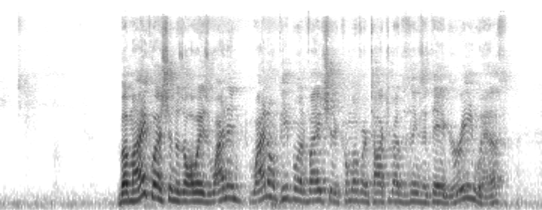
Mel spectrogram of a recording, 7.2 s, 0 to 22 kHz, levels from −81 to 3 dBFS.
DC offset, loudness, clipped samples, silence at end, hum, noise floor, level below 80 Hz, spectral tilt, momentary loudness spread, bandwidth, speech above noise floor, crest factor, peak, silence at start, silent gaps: under 0.1%; -22 LUFS; under 0.1%; 0.45 s; none; -55 dBFS; -58 dBFS; -6 dB/octave; 12 LU; 17 kHz; 34 dB; 20 dB; -2 dBFS; 1.55 s; none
